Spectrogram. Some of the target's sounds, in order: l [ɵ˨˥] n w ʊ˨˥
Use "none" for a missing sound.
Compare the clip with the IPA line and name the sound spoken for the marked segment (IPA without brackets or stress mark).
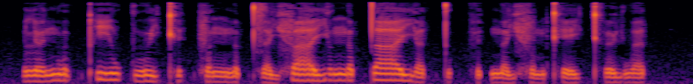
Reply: ɵ˨˥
